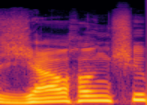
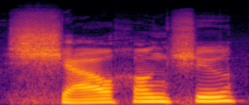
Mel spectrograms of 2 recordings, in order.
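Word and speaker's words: Xiaohongshu: uh Xiao hung Shu I've been saying it wrong I said Xiao hung Shu before it's Xiao hung Shu mhm um so uh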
